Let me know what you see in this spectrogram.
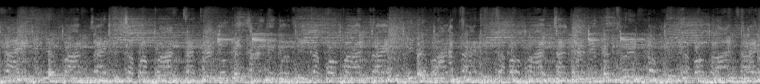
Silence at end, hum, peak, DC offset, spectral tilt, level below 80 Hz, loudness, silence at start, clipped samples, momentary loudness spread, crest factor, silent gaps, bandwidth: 0 s; none; 0 dBFS; under 0.1%; -5.5 dB/octave; -26 dBFS; -12 LUFS; 0 s; under 0.1%; 2 LU; 12 dB; none; 15.5 kHz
